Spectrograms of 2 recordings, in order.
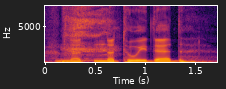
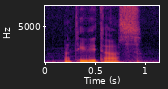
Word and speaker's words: Nativitas: Natuided. – Okay. – Nativitas.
